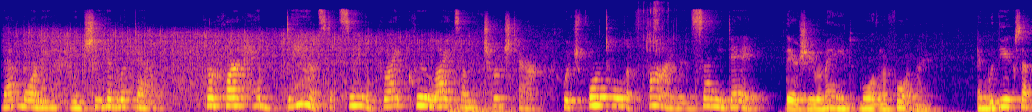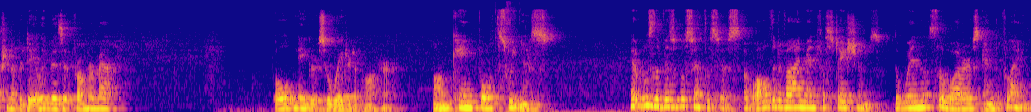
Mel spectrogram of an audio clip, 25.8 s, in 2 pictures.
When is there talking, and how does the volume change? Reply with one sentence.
You can hear the talking from 0.0 to 14.3 s, at a steady volume; and from 16.3 to 25.7 s, at a steady volume.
